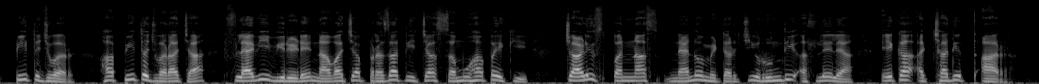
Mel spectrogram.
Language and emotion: Marathi, neutral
